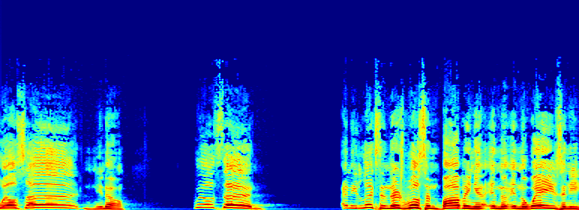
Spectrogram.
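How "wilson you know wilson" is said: very slow, drawn-out, high calling-out yell. Retelling a story of a dehydrated man on a raft waking up alone, retelling a yell. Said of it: "he yells out".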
